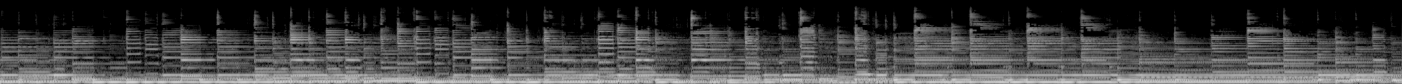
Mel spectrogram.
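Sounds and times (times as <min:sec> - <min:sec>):
classical acoustic guitar playing: 0:00.0 - 0:14.0.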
